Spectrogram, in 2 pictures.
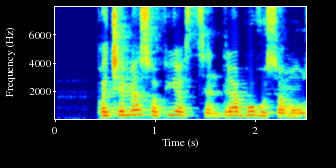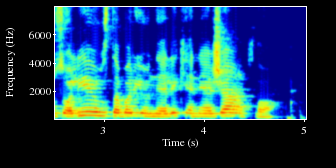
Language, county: Lithuanian, Šiauliai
